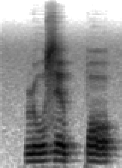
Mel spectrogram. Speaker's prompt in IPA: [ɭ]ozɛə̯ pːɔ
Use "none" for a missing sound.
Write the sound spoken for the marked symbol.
ɭ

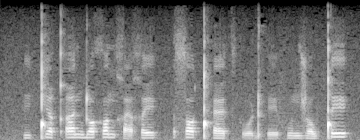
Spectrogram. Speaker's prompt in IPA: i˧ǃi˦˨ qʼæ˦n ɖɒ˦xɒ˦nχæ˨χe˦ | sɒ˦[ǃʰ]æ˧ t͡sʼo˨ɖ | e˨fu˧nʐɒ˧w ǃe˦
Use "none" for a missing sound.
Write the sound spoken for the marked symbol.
ǃʰ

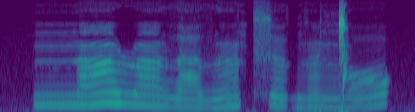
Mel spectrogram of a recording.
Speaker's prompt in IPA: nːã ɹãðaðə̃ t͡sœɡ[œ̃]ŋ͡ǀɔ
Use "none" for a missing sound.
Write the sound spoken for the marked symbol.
œ̃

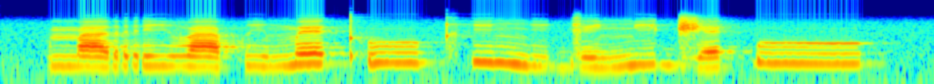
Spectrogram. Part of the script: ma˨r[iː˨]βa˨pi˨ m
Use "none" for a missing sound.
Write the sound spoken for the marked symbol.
i˨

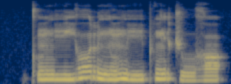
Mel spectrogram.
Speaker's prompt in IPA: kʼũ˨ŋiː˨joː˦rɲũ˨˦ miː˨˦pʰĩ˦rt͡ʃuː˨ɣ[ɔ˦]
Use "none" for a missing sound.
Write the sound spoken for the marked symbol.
ɔ˦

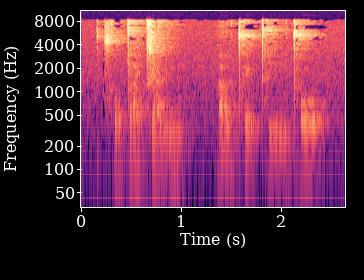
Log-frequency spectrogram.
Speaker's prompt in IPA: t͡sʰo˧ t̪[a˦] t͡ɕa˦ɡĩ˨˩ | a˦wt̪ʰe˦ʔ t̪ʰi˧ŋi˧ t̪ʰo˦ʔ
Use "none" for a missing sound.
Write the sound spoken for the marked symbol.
a˧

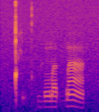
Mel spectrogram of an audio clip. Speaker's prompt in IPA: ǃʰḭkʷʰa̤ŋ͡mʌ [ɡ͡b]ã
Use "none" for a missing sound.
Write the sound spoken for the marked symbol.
ɡ͡b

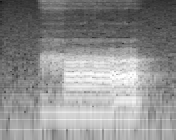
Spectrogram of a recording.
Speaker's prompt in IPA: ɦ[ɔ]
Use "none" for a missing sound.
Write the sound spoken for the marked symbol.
ɔ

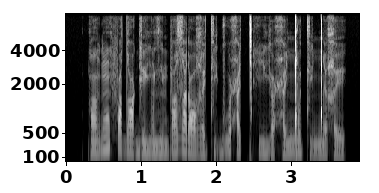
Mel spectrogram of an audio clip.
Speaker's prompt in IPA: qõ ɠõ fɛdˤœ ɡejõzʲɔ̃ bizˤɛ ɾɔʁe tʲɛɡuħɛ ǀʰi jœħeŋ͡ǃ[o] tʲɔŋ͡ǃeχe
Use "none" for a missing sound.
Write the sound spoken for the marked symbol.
o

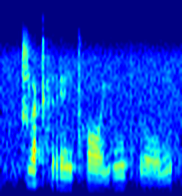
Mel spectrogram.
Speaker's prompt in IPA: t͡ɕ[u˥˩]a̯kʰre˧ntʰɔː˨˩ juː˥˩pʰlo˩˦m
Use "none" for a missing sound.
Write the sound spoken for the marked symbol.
ɯ˥˩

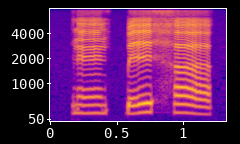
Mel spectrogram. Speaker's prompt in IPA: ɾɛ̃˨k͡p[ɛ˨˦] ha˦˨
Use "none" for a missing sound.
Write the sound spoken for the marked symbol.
ɛ˨˦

